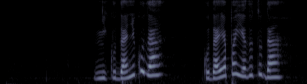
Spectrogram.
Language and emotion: Russian, positive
